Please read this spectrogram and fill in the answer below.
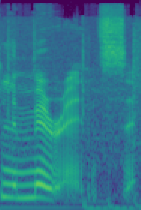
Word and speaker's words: limerence: her, then this feeling can be described as Lemirance. Yes, that's how you pronounce the word, it's Lemirance.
